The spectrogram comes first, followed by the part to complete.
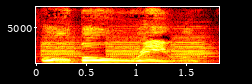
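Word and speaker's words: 溺れる: Okay, it's pronounced Oboreru.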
